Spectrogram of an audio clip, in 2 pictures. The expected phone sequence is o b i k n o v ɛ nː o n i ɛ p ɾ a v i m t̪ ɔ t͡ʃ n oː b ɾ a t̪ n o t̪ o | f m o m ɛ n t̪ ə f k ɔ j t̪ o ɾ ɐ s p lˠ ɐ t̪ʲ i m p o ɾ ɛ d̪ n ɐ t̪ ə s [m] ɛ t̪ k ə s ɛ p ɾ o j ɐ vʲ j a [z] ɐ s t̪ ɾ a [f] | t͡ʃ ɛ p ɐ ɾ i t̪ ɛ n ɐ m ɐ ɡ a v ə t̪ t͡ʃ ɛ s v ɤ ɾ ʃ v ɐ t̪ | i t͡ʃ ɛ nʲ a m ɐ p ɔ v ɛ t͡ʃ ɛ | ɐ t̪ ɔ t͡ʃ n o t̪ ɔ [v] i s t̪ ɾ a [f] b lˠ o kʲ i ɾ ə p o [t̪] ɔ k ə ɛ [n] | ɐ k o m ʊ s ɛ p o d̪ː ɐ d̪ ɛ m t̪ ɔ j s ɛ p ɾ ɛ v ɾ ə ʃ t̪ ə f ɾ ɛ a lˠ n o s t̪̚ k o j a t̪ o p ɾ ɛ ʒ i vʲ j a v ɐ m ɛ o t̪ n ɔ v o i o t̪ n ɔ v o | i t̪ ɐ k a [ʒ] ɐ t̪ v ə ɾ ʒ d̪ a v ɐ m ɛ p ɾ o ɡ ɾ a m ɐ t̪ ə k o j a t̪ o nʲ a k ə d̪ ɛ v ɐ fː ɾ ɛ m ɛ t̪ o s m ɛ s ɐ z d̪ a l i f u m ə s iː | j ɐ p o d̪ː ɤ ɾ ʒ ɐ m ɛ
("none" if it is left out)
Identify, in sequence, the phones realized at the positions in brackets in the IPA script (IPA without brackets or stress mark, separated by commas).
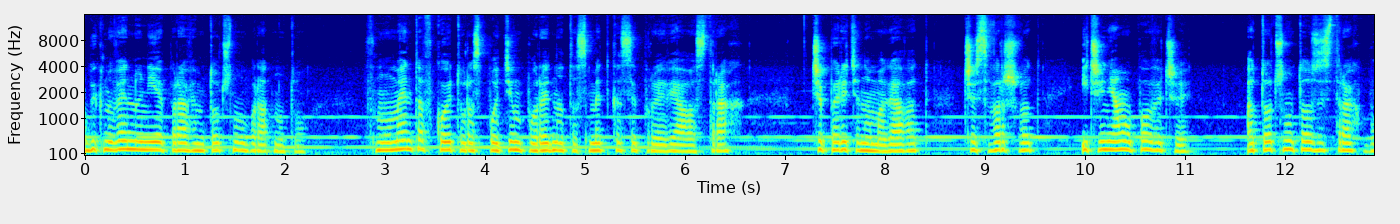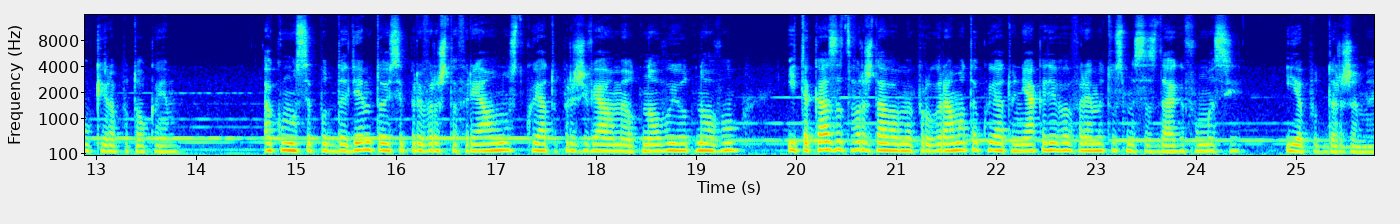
m, v, x, z, x, t̪, m, z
